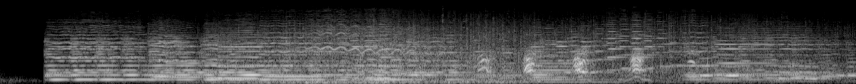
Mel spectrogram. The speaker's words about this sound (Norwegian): Det var sommer da Petronelle kjørte med hest og vogn inn i Kristiania for første gang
